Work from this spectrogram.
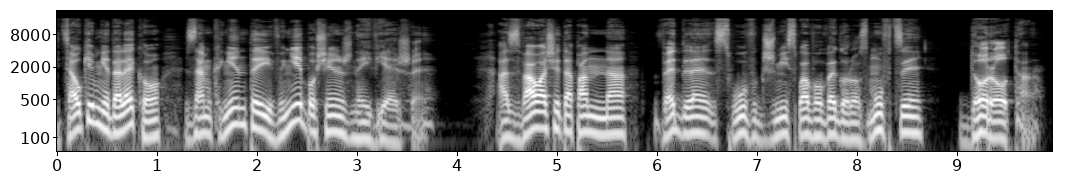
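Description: A man's voice: mid-range voice, no room sound, studio quality. A man reading a scripted fairy tale expressively, as an audiobook storyteller.

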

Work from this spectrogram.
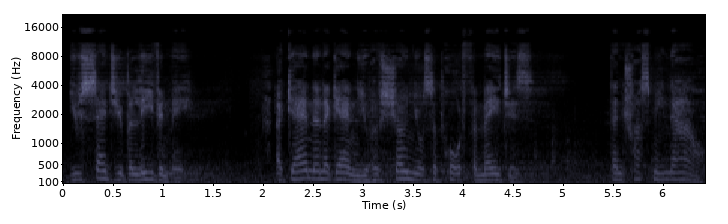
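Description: An actor playing an intense, secretive rebel mage in a video game, speaking in a grave, earnest, insistent way. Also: male voice, a little high, measured pace, background noise, lightly acted. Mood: insistent, fervent. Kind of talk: dramatic video game acting. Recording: game audio with clear background ambience.

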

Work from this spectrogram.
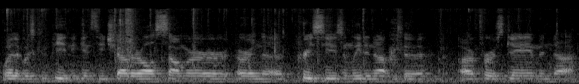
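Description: Monotone young man at a press table. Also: mid-range voice. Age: young adult. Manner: steady, measured team talk with "uh" fillers. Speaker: college basketball player, senior. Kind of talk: postgame press conference answers. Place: press conference room. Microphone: table mic, picked up from a distance. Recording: distant mic, noisy room.

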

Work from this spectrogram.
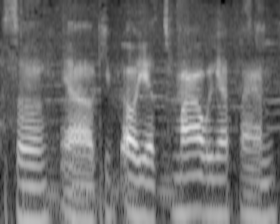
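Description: A young man with a hoarse, raspy voice, recording a casual video diary close to his phone camera in a bedroom. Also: mid-range voice, little pitch movement, darkish tone, soft background music. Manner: slow, subdued, many fillers. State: hoarse from illness. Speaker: vlogger. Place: bedroom indoors. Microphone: phone camera close to face.

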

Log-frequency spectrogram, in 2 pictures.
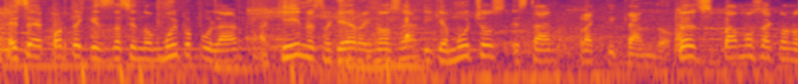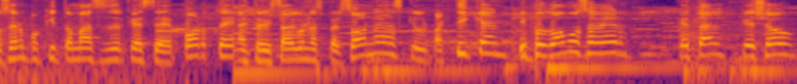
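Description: A man in his thirties with a northern Mexican accent, doing casual on-location interviews as host. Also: high voice. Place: busy padel club. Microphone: handheld reporter microphone. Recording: handheld mic, music behind.

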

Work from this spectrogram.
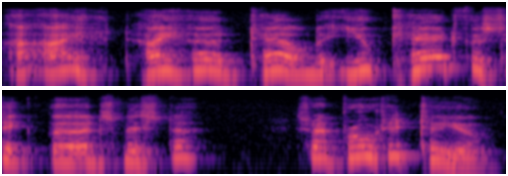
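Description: A man's voice: high voice, animated, moderate pace, husky, voice pushed up. An older English man voicing a shy, earnest young village girl in a storybook reading. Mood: shy, pleading.

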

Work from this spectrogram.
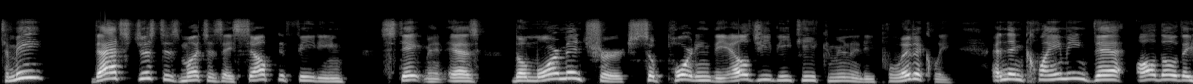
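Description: A man's voice: high-pitched, mellow. A man preaching from home, reading scripture aloud and commenting on it with emphasis.

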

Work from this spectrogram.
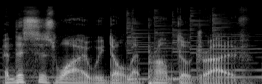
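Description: A man playing a gruff, teasing young bodyguard in a fan audio drama, with a gravelly voice and dry manner. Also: very deep voice, sing-song, measured pace, over music, heavily acted.

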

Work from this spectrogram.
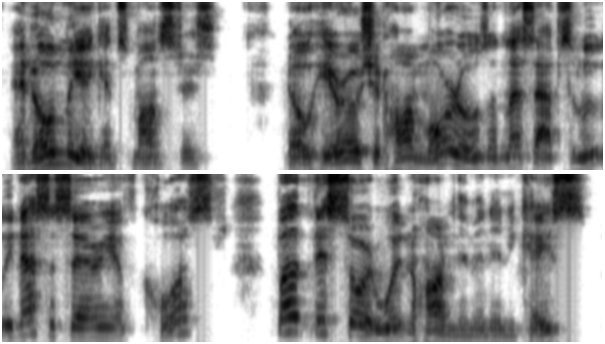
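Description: Guy doing a wise old teacher from a storybook, kinda husky, solemn and measured, kindly. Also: mid-range voice, big pitch swings. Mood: grave, instructive. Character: Chiron, wise older male mentor, grave and kindly.

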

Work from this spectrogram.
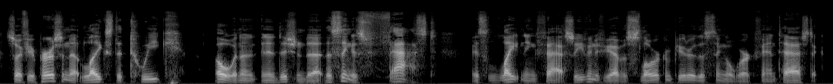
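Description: Very deep-voiced man over music. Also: fairly quick, bright, forceful tone, no echo. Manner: enthusiastic, informal. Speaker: software reviewer. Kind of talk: casual screencast demo narration. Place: indoors, voice-over on a screen recording. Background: music playing behind the voice.

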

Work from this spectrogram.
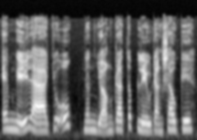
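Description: A woman's voice: medium pitch, normal speed, close to an everyday voice. A woman voicing a bossy, self-serving young man, the eldest brother in a cartoon fairy tale, firm and authoritative. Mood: calculating. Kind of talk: animated fairy-tale dubbing.

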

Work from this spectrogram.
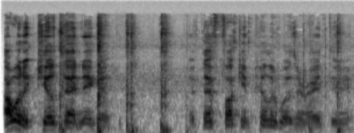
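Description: Slangy, animated man on a gaming stream. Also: on the low side, fairly quick, very noisy. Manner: profane, slangy. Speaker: streamer playing a role-play game. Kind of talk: casual gaming livestream talk with heavy slang and swearing.

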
